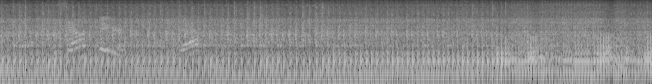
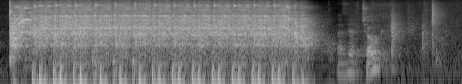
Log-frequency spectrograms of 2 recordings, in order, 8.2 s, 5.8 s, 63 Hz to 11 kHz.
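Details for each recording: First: Husqvarna FE350 converted to FE 366 dirt bike, first start after complete rebuild, spark plug wire reseated and idle raised slightly: steady, even single-cylinder idle with no misses or knocks, running cleanly. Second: Husqvarna FE350 dirt bike built to FE 366, first start after full rebuild: even starter chugging at about four compressions a second with no ignition, then stops; crank no-start because the spark plug wire wasn't fully seated.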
